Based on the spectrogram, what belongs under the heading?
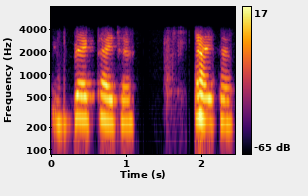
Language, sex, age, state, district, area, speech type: Gujarati, female, 30-45, Gujarat, Rajkot, urban, conversation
